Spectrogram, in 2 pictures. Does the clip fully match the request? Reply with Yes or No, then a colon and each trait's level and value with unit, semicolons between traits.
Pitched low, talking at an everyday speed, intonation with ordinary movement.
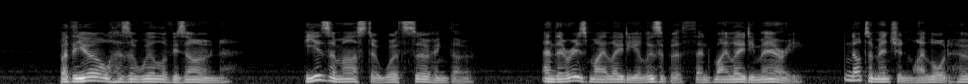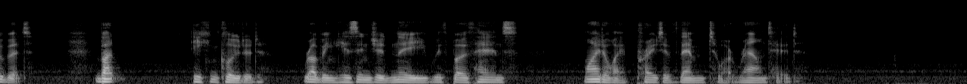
Yes: low, 110 Hz; average, 160 wpm; average, 4.2 semitones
